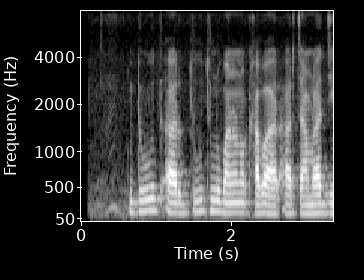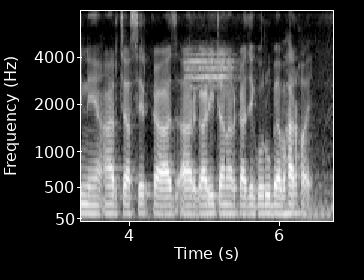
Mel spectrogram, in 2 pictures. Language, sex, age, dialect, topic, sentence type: Bengali, male, 31-35, Western, agriculture, statement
